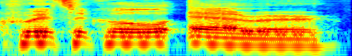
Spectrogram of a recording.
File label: "Drat", robot voice; hedgewars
